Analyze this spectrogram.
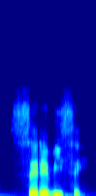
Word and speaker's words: cerevisiae: Ahora, otra cosa es, cuando vean terminación IAE, no se pronuncia ni la I ni la A, solamente la E. Entonces aquí es cerevice, ¿no? Sin ningún problema. Entonces, Saccharomyces cerevisiae, así, aunque ustedes vean la terminación IAE.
